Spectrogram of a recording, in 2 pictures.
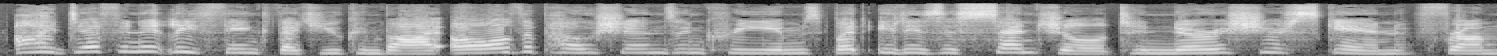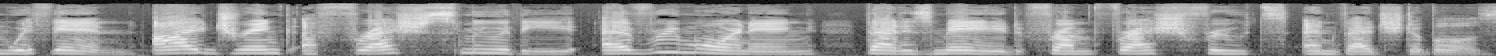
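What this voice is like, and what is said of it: Bad put-on British accent. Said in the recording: “I started to give her a British accent. ... that was a terrible Heidi Klum. ... Not the shitty one you gave her.”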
